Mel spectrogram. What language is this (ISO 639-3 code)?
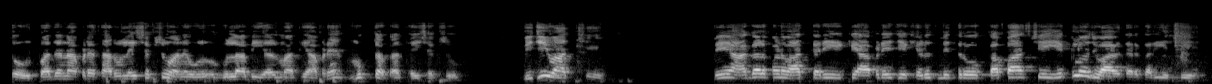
guj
